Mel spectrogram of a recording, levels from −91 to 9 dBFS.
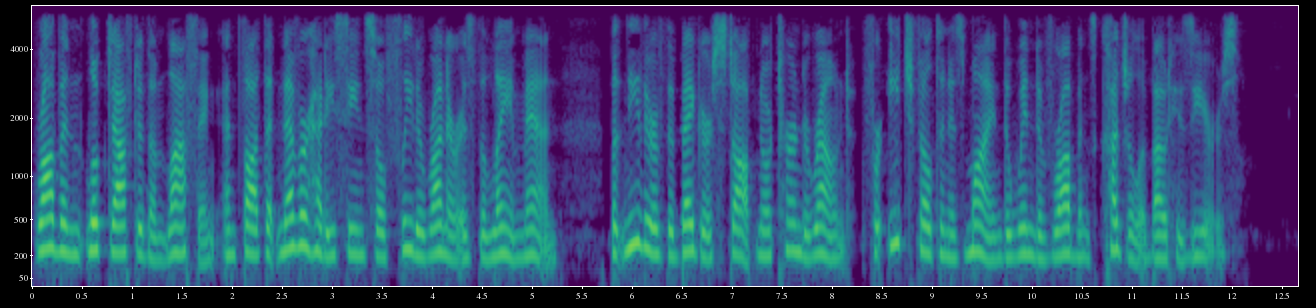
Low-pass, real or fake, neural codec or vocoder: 5.4 kHz; real; none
